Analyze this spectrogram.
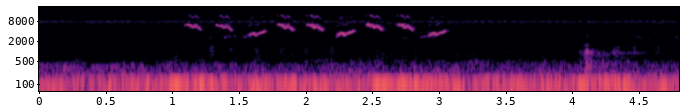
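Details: Cinereous tit in steady singing form, loud 'wucit wucit' song meant to provoke a rival into singing: rapid high two-note phrases with a falling lower note, repeated for about two seconds over a low background rumble.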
